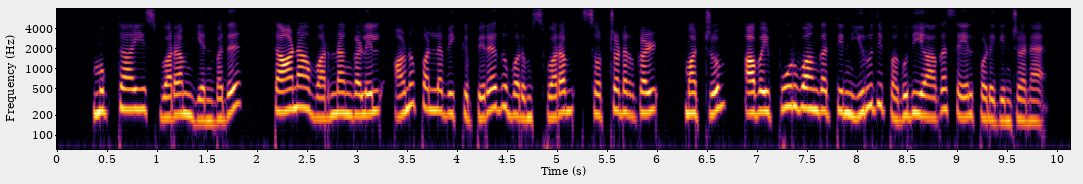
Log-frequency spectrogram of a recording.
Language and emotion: Tamil, neutral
